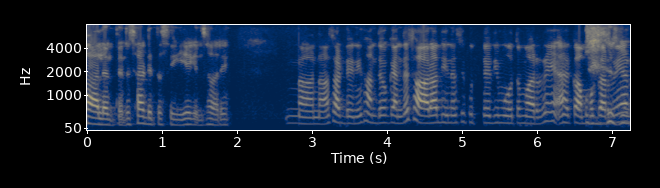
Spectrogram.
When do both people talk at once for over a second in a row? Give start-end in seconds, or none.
none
